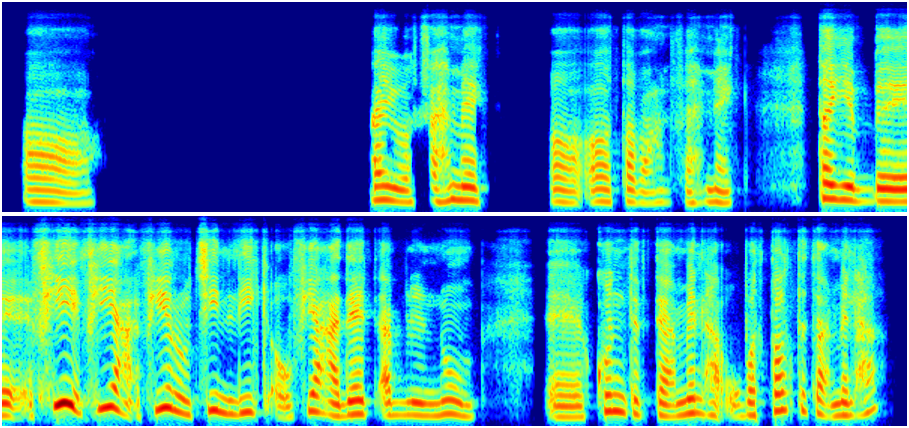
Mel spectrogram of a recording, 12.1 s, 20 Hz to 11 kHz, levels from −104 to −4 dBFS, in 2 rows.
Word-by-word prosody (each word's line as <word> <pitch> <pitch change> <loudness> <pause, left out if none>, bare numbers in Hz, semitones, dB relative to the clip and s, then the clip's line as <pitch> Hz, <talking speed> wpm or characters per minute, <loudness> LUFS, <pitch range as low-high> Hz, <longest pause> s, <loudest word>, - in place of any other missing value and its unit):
آه. 175 -2 -5 1.8
أيوه، 205 -4 +1
فاهماك، 200 +1 -2 0.4
آه 180 -3 -5
آه، 190 +1 -2
طبعًا 180 -2 -8
فاهماك. 175 0 -9 0.4
طيب 215 -5 +2 0.4
في 370 0 +9
في 300 - -1 0.2
في 300 +2 +3
routine 230 +1 -2 0.2
ليك، 240 -1 -3
أو 160 0 -6
فيه 255 +8 -1
عادات 205 0 +2
قبل 195 +1 -2
النوم، 190 -1 -2 0.5
آآ، 165 0 -3
كنت 255 +3 -1
بتعملها 200 +1 -1
وبطَّلت 260 +9 -2
تعملها؟ 215 - -3
195 Hz, 115 wpm, -23 LUFS, 180-220 Hz, 1.8 s, في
